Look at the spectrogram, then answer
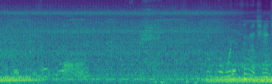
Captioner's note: mother weeping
